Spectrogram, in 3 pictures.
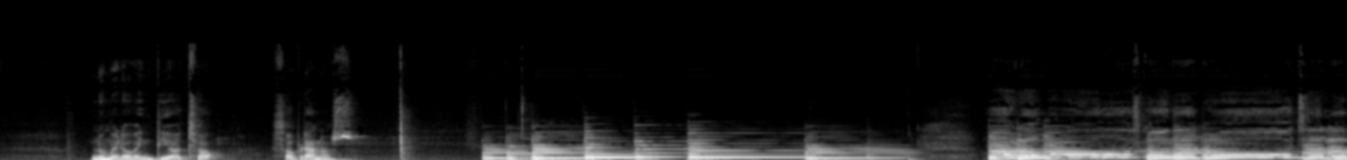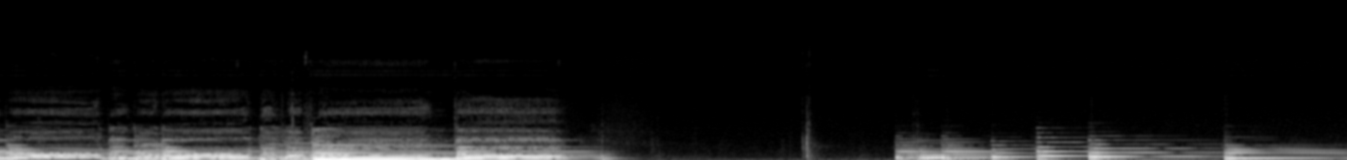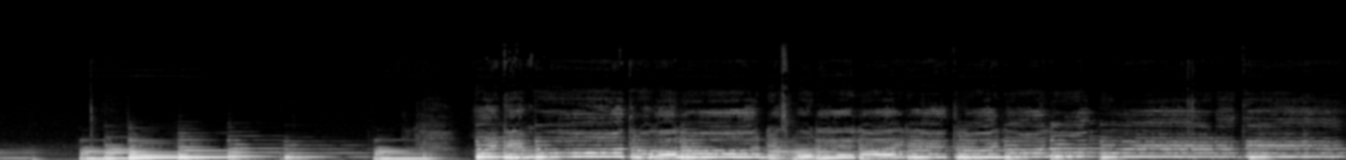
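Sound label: soprano; BodasdeSangre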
